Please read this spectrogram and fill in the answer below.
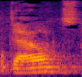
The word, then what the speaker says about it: Downes: My Twitter ID is Downes, D-O-W-N-E-S.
